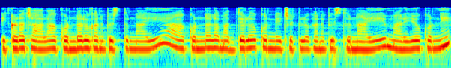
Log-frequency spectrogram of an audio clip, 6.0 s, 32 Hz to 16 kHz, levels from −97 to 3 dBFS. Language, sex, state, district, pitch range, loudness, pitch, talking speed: Telugu, female, Andhra Pradesh, Chittoor, 190-205 Hz, -15 LUFS, 195 Hz, 130 wpm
